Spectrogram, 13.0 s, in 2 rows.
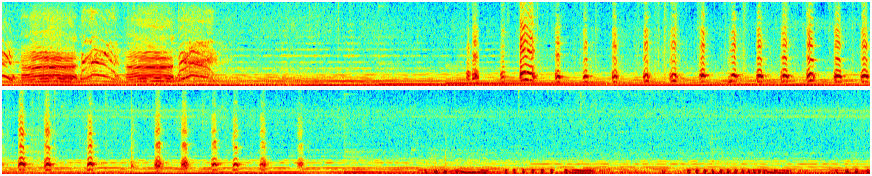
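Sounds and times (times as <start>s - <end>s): hen squawk: 0.0s - 1.7s, 3.4s - 8.8s
hens clucking: 0.0s - 8.9s
background music with low notes: 0.0s - 13.0s.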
